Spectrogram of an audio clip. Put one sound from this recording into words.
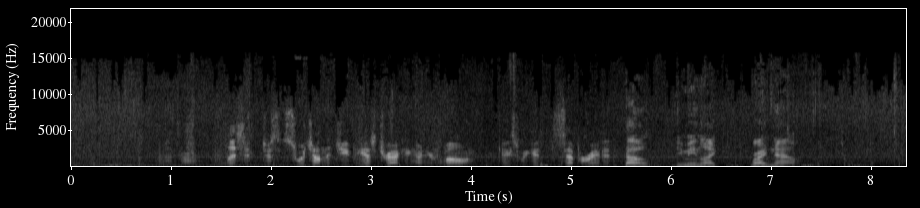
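A man speaks calmly over a radio.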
